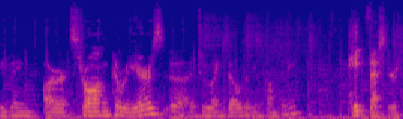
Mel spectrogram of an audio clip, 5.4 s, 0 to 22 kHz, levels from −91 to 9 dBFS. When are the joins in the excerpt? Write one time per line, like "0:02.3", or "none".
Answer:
0:01.0
0:04.3

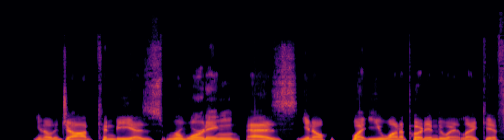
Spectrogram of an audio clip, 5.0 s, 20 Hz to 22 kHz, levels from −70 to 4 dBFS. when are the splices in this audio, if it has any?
0:02.4

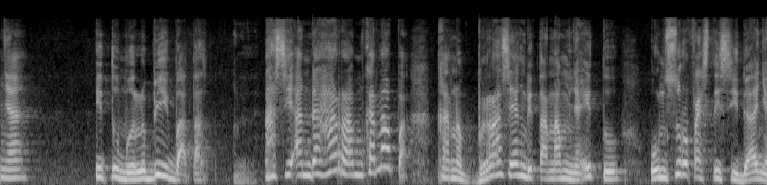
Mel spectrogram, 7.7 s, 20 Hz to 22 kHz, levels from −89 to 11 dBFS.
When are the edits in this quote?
0:02.7

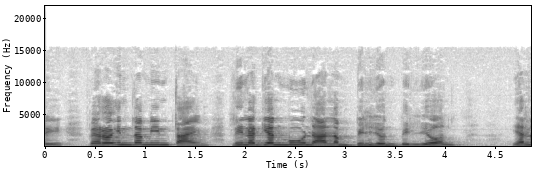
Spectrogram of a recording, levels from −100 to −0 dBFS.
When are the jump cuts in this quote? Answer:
0:03.3

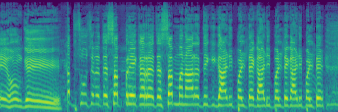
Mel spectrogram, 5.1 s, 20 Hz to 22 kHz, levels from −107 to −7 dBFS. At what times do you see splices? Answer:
0:01.1

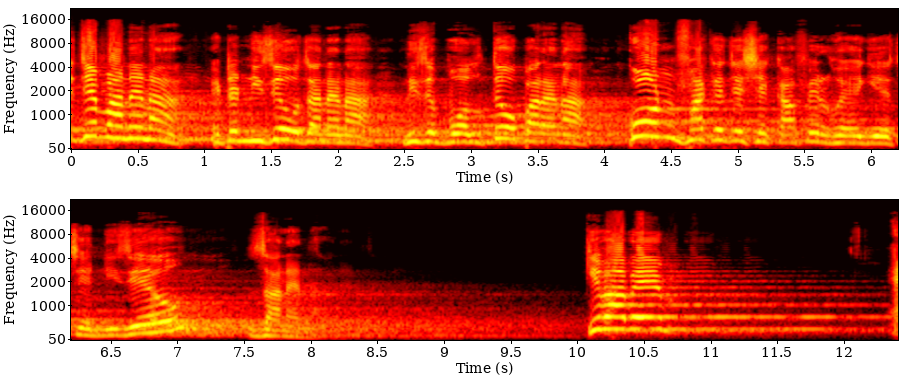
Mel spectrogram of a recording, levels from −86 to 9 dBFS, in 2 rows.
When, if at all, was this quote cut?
none

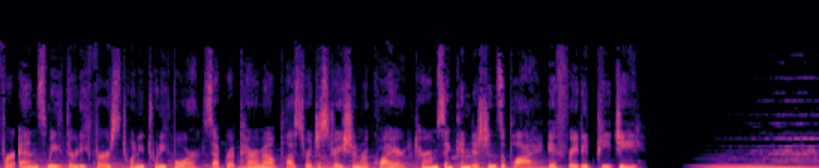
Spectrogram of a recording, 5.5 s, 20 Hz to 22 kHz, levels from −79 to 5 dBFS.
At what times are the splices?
0:04.4

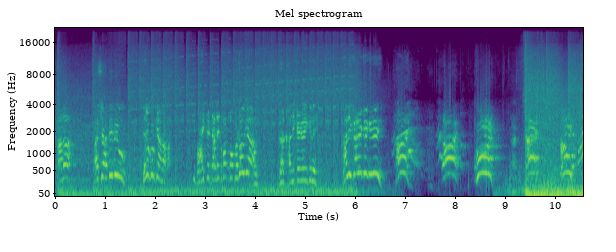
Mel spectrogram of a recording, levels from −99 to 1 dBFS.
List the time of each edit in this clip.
0:04.0

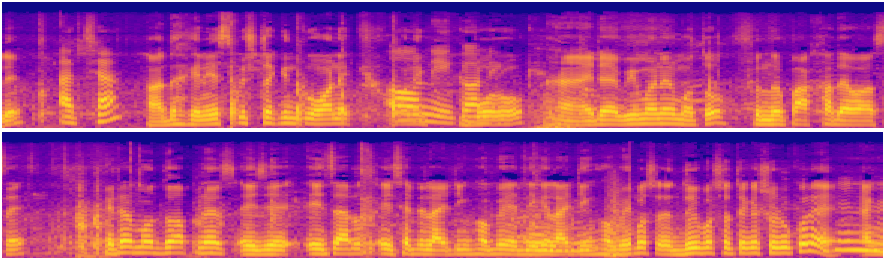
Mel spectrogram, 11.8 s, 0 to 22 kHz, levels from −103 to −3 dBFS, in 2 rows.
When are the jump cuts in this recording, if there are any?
0:03.7
0:10.1

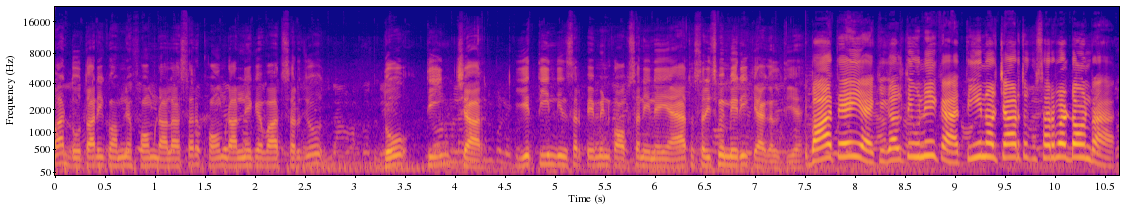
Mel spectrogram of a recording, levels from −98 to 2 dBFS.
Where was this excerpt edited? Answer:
0:07.4

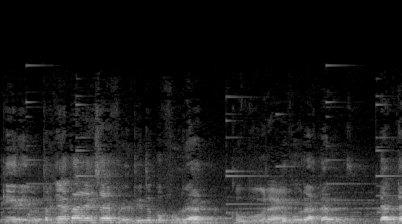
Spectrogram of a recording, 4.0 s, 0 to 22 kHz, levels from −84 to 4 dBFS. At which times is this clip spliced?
none

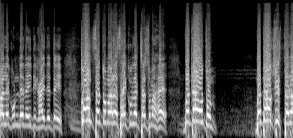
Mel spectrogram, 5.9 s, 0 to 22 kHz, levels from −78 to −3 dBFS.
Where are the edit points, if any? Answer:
none

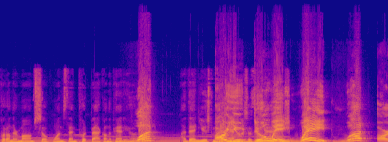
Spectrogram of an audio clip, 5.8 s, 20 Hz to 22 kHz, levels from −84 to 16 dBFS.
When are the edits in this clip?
none

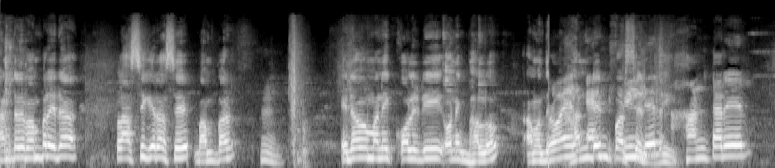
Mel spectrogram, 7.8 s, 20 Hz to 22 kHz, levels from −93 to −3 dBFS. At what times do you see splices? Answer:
0:00.9
0:05.5

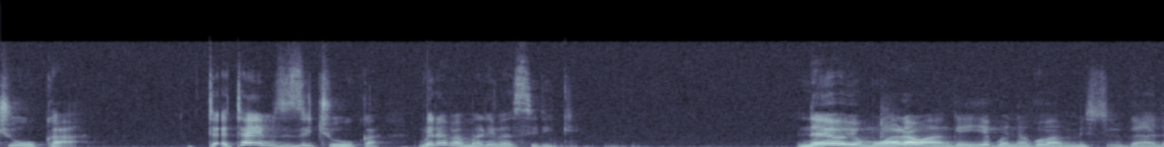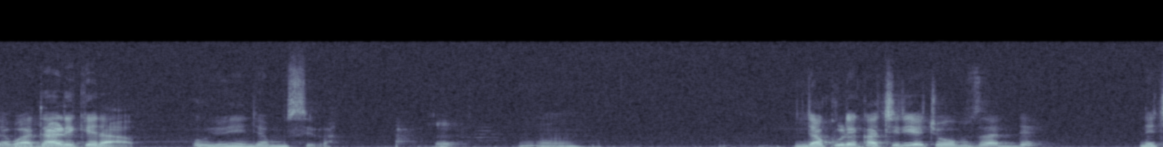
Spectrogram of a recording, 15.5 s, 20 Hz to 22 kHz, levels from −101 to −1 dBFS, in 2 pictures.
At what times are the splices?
0:02.8

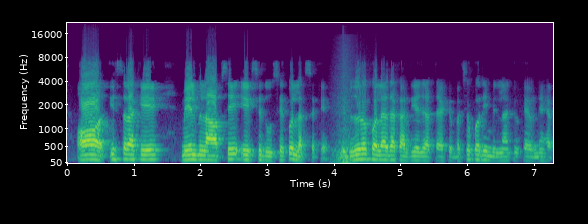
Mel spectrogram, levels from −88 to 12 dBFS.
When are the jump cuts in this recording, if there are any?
0:04.1

